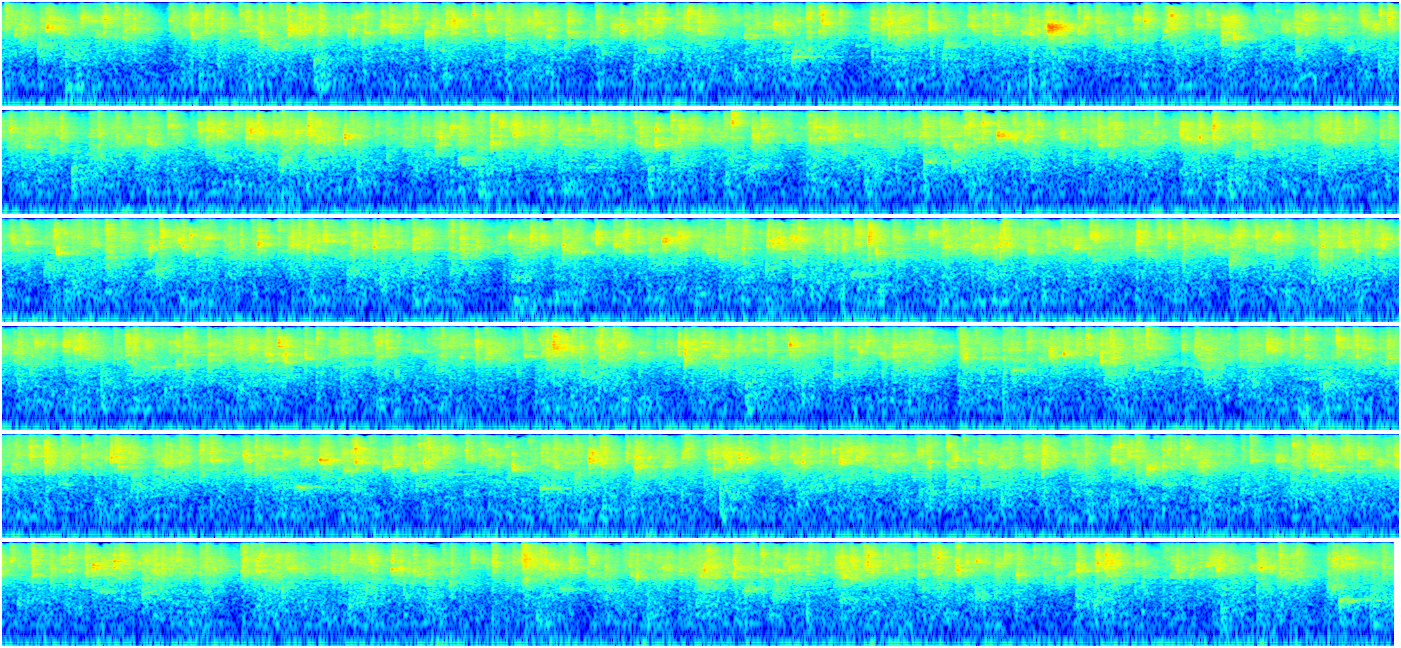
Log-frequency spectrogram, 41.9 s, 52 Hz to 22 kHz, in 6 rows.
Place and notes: Unnamed Road, Kostanjevica na Krasu, Slovenia - Droplest in a cave
This was recorded in so called Russian cave. Recorded with MixPre II and LOM Uši Pro, AB Stereo Mic Technique, 50cm apart.
History:
RUSSIAN CAVE
There is a multitude of natural karst caves in the area of the Kras. During the time of the Isonzo Front, several of them were arranged by the caving-and-construction detachment of the Corps VII of the Austro-Hungarian Army to serve military purposes. One of the caves that was initially used for ammunition storage was subsequently called the Russian Cave, because later on, the Russian POWs were lodged in it. They had to live there in unbearable conditions.
According to the estimation of historians, about 40,000 Russian POWs, captured on the Eastern Front, were present during the First World War on the territory of present-day Slovenia. About 15,000-20,000 of them were confined on the broader area of the Kras.
23 January 2021, 12:33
